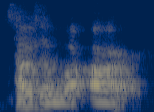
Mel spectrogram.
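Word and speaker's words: צוואר: The word is tazawa'ar. Wa'ar. Tazawa'ar. Tazawa'ar is how you pronounce it. All right. The taza is by itself. The wa is by itself, but the and the ra are connected together.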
